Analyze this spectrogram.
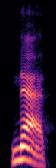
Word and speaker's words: gnat: यहीं पर हम GNAT, देखिए इसमें भी जी के बाद एन आया है, तो हम जी को नहीं प्रोनाउंस करेंगे, नैट।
